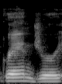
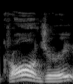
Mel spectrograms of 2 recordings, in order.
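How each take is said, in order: First: Grand is pronounced like the English word. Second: Grand is pronounced with a French accent. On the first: "we just pronounced it grand jury" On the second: "It should be the grand jury"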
